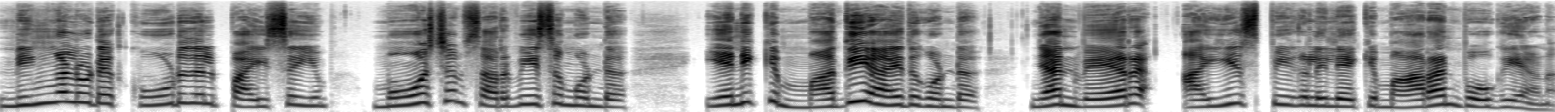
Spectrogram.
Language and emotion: Malayalam, angry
